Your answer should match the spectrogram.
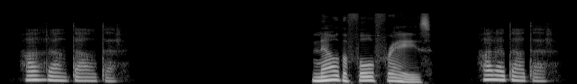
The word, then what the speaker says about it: Haradadır: Haradadır harita. Pronunciation beat. Clap with me. Rhythm makes memory sticky. Ha ra da dur. Ta ta ta ta. Haradadır.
